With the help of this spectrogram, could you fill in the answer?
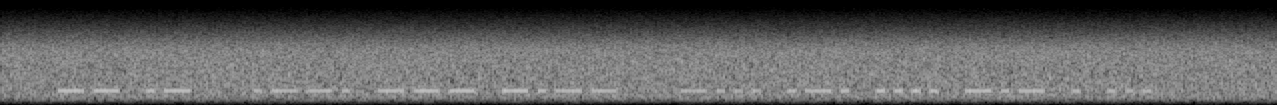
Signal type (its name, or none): Morse code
